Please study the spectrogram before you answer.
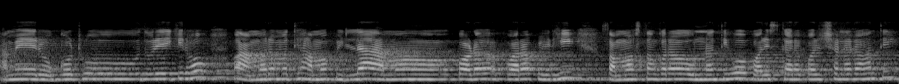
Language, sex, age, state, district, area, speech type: Odia, female, 60+, Odisha, Dhenkanal, rural, spontaneous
